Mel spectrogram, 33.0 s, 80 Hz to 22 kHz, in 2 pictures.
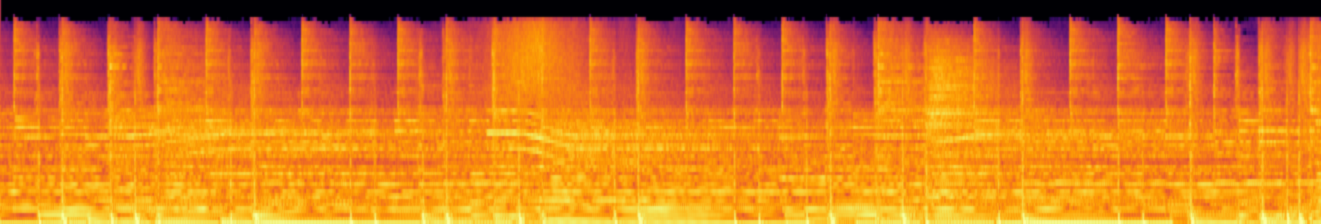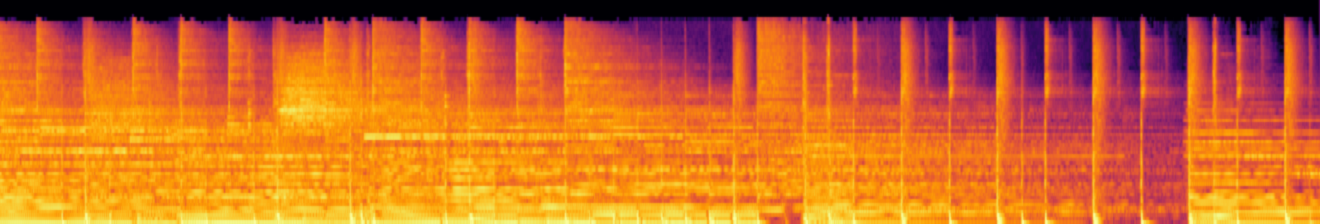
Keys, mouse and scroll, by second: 0.9-2.0 drag, 3.8-4.5 shift+middle drag, 4.5 click, 5.2-9.2 drag, 9.4-10.6 scroll up 11, 9.9 middle click, 11.1 ctrl+s, 12.0 click, 13.9 click, 17.7 click, 18.7-19.8 drag, 25.4-26.0 drag, 27.1 ctrl+s, 30.6-30.9 scroll down 11, 30.8-32.2 middle drag, 32.5 click.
